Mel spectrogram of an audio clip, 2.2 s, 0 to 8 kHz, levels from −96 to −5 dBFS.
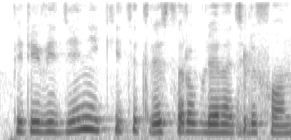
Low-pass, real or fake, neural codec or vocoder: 7.2 kHz; real; none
